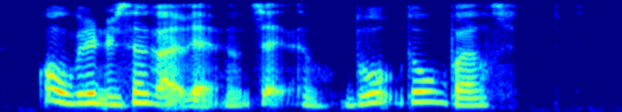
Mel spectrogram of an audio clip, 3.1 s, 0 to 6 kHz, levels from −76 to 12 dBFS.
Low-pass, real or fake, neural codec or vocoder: 5.4 kHz; fake; autoencoder, 44.1 kHz, a latent of 192 numbers a frame, MeloTTS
